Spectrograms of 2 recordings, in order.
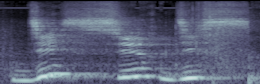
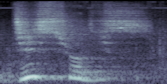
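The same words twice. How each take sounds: First: "Dix sur dix" drawn out slowly, word by word, higher; emphatic repeat. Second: Said in the usual way. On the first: Real, not acted. Vlogger confirming her top score, "Dix sur dix" slow and emphatic. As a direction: stretch each word of "Dix sur dix" as a verdict.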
